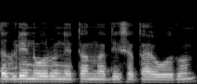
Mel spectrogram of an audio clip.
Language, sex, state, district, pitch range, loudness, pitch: Marathi, male, Maharashtra, Dhule, 120-130 Hz, -17 LUFS, 125 Hz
